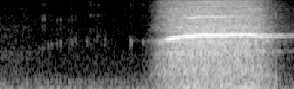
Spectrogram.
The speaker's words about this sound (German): Kannst du eigentlich so mit so äh, vier Fingern im Mund pfeifen? Nee, kann ich nicht. Warte, ich probier's mal.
